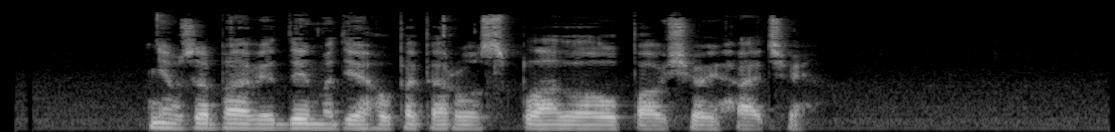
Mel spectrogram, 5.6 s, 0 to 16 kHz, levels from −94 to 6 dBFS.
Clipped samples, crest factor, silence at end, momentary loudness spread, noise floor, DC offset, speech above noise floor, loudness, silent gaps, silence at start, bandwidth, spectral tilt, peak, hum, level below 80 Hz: under 0.1%; 18 dB; 1.55 s; 6 LU; -63 dBFS; under 0.1%; 38 dB; -26 LUFS; none; 0.75 s; 11 kHz; -5 dB/octave; -8 dBFS; none; -70 dBFS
